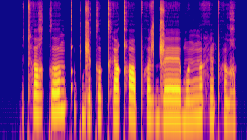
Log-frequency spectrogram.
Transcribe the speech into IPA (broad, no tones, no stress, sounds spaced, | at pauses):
tʰ ɐ ʁ k ʌː ŋ qʼ ə̃ q ɖ͡ʐ e k ʌ kʰ ɛ qʰ ʌː pʰ ʌ z ɖ͡ʐ ɛː b ɐ̃ ŋ ɐ̃ h ẽ pʰ ə̃ ʁ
